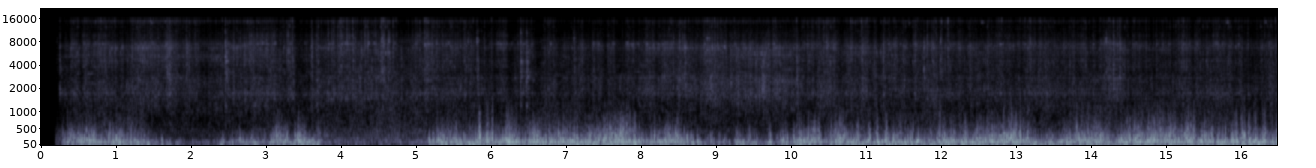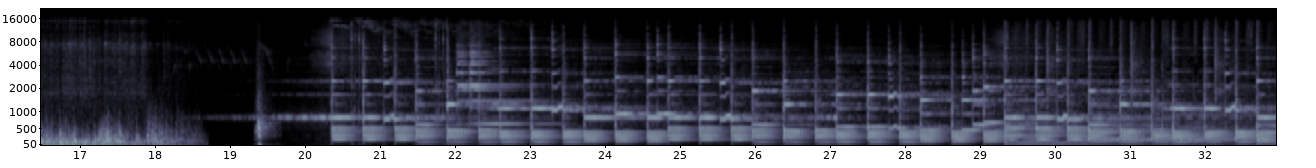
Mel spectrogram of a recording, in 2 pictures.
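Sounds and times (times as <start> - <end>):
wind buffeting microphone: 0.2 - 18.8
chime note: 19.6 - 24.3.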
